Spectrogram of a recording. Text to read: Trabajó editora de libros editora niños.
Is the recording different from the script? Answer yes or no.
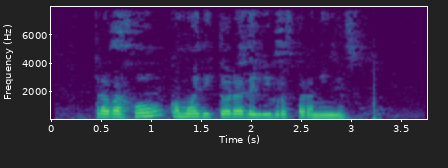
yes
